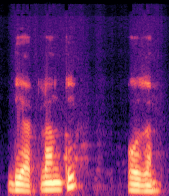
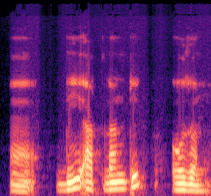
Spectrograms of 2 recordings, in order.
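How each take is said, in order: First: Said in the usual way. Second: The দি stressed, Atlantic ওজন said slowly; slow model phrase. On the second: Shown as a demonstration. Teacher modelling দি Atlantic for students, slow and stressed. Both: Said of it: "এই নামগুলোর আগে সবসময় দা বসে".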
